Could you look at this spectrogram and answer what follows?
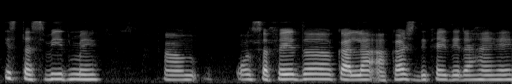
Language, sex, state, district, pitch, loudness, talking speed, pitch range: Hindi, female, Bihar, Jahanabad, 225 Hz, -24 LUFS, 140 wpm, 220-235 Hz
